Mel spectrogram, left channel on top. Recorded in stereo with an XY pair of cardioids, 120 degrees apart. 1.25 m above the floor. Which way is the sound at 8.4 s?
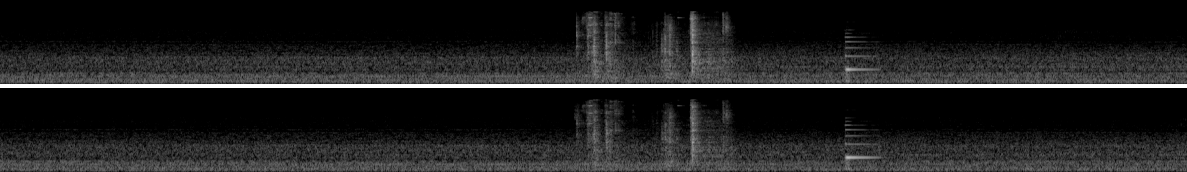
Straight ahead.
